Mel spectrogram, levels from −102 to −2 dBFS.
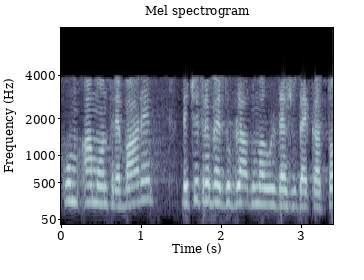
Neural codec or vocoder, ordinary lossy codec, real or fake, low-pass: none; AAC, 16 kbps; real; 7.2 kHz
